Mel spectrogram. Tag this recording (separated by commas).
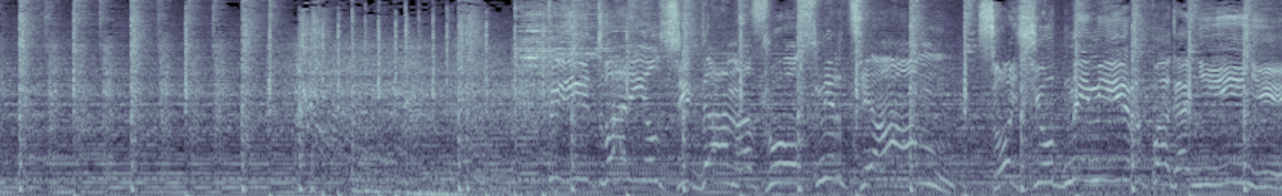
Musical instrument, Music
